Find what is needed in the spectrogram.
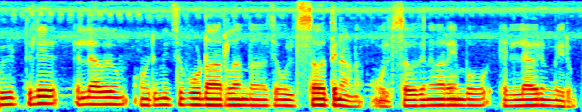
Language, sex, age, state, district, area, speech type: Malayalam, male, 18-30, Kerala, Palakkad, rural, spontaneous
